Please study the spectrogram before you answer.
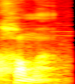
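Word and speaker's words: ক্ষমা: ক খ আকার ইত্যাদি শব্দের গোড়ায় এর উচ্চারণে খ এর মত দ্বিতীয়ের মত শোনায় যেমন খমা খ ম আকার ক্ষীর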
